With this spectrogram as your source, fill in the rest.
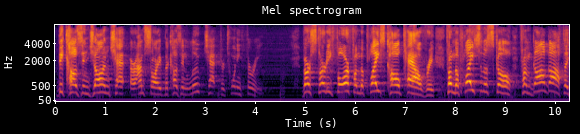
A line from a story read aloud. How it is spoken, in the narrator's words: Jesus cried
